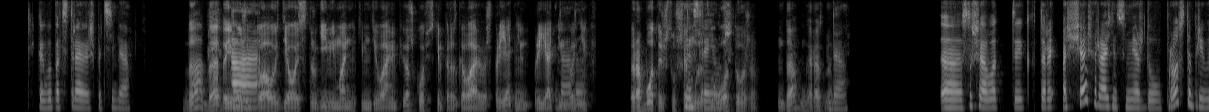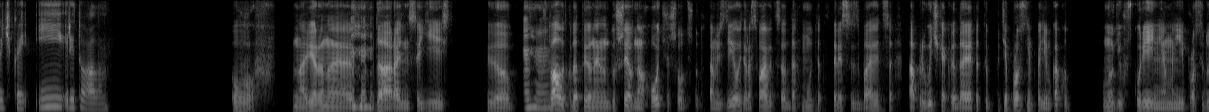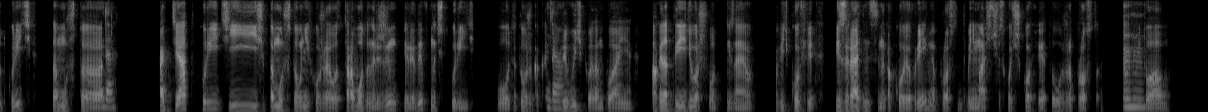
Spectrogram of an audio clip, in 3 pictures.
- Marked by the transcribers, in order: chuckle; other background noise; tapping
- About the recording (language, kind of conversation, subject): Russian, podcast, Как маленькие ритуалы делают твой день лучше?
